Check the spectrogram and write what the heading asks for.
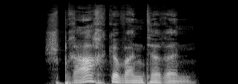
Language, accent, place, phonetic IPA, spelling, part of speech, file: German, Germany, Berlin, [ˈʃpʁaːxɡəˌvantəʁən], sprachgewandteren, adjective, De-sprachgewandteren.ogg
- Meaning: inflection of sprachgewandt: 1. strong genitive masculine/neuter singular comparative degree 2. weak/mixed genitive/dative all-gender singular comparative degree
